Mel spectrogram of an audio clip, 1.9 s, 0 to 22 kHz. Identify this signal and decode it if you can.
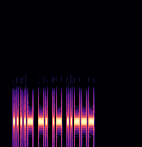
Morse code, heard as a keyed tone, about 50 wpm, 700 Hz. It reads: 4NA2
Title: Common Cut Numbers - 4-Digit 50wpm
